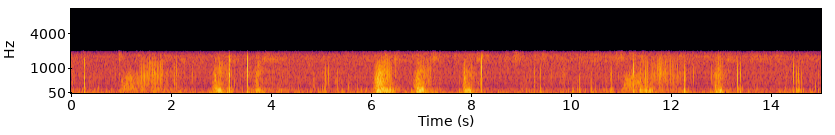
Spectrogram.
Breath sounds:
6.01-6.60 s: inhalation
6.01-6.60 s: rhonchi
6.81-7.16 s: exhalation
6.81-7.16 s: rhonchi
7.78-8.12 s: rhonchi

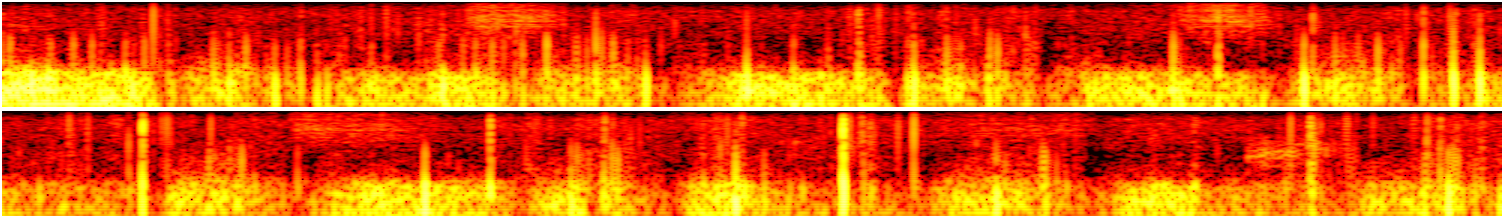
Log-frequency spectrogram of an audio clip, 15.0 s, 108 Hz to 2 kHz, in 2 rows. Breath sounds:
0.00-0.74 s: exhalation
0.00-0.74 s: crackles
0.80-1.48 s: inhalation
0.80-1.48 s: crackles
1.56-2.58 s: exhalation
1.56-2.58 s: crackles
2.60-3.28 s: inhalation
2.60-3.28 s: crackles
3.36-4.44 s: exhalation
3.36-4.44 s: crackles
4.48-5.24 s: inhalation
4.48-5.24 s: crackles
5.31-6.40 s: exhalation
5.31-6.40 s: crackles
6.45-7.16 s: inhalation
6.45-7.16 s: crackles
7.23-8.27 s: exhalation
7.23-8.27 s: crackles
8.31-9.01 s: inhalation
8.31-9.01 s: crackles
9.03-10.11 s: exhalation
9.03-10.11 s: crackles
10.13-10.87 s: inhalation
10.13-10.87 s: crackles
10.91-12.07 s: exhalation
10.91-12.07 s: crackles
12.18-12.96 s: inhalation
12.18-12.96 s: crackles
13.05-14.21 s: exhalation
13.05-14.21 s: crackles

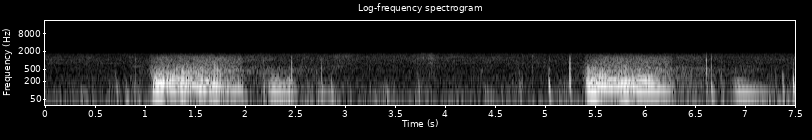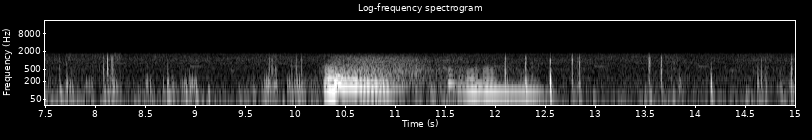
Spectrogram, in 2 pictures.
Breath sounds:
0.99-2.06 s: rhonchi
1.01-2.04 s: inhalation
2.08-2.58 s: exhalation
2.08-2.58 s: rhonchi
5.34-6.35 s: inhalation
5.34-6.35 s: rhonchi
6.77-7.44 s: exhalation
6.77-7.44 s: rhonchi
10.22-11.21 s: rhonchi
10.22-11.43 s: inhalation
11.47-12.64 s: exhalation
11.47-12.64 s: rhonchi

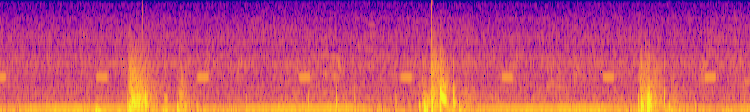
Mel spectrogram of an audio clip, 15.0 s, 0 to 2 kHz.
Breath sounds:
2.47-3.47 s: inhalation
2.95-3.47 s: wheeze
3.47-3.99 s: exhalation
8.34-9.34 s: inhalation
8.76-9.02 s: stridor
12.81-13.43 s: inhalation
12.81-13.43 s: crackles

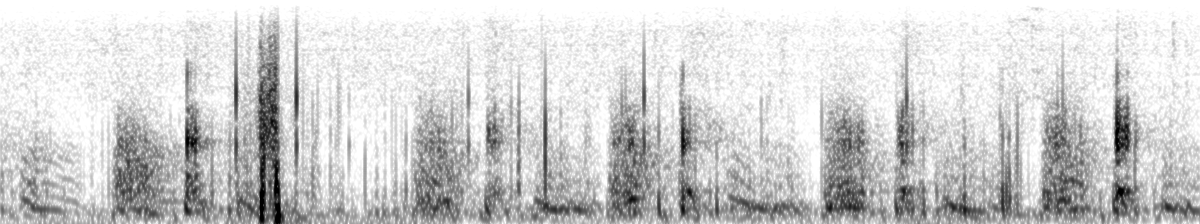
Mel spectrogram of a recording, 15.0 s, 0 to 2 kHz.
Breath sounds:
0.12-1.01 s: rhonchi
1.41-2.30 s: inhalation
2.30-2.87 s: exhalation
2.30-2.87 s: crackles
5.09-5.98 s: inhalation
5.98-6.60 s: exhalation
5.98-6.60 s: crackles
6.62-7.51 s: rhonchi
7.55-8.45 s: inhalation
8.44-9.03 s: exhalation
8.45-9.01 s: crackles
9.09-9.98 s: rhonchi
10.29-11.20 s: inhalation
11.21-11.65 s: exhalation
11.21-11.65 s: crackles
11.76-12.56 s: rhonchi
13.02-13.93 s: inhalation
13.93-14.29 s: exhalation
13.93-14.29 s: crackles

